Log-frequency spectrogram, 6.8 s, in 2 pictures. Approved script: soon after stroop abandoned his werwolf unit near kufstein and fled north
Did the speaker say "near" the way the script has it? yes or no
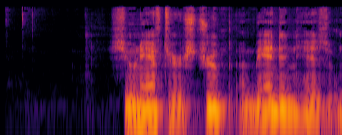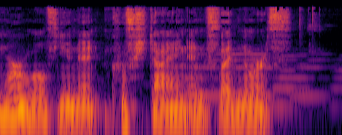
no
